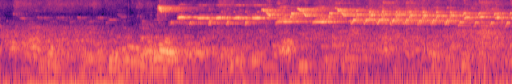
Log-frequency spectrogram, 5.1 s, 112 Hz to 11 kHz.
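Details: Song of a hybrid goldfinch entered in the Ain Chock association's singing contest, 23 May 2021. A quiet start is followed by bright, high, tinkling trills repeated in quick bursts, with a low murmur of voices behind.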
